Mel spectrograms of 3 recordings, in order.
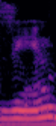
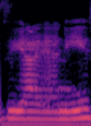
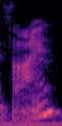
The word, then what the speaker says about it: zine: zine is like short for magazine so it's pronounced zine but it's spelled like z-i-n-e so some people say sein but it's a zine um and essentially the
